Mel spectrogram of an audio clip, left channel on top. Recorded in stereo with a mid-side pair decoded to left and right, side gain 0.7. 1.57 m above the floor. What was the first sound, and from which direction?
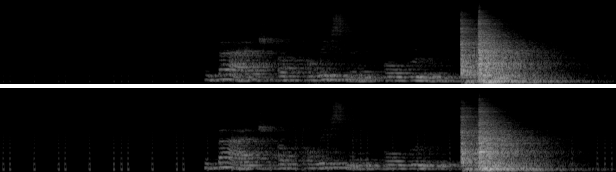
A woman speaking, 45° right.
